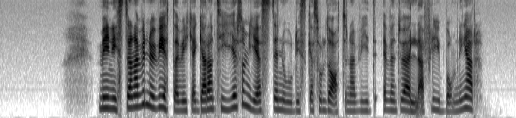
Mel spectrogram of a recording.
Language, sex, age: Swedish, female, 25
